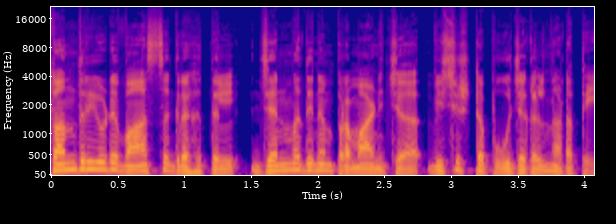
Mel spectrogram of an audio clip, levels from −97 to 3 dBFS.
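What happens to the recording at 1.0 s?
Nothing goes wrong at 1.0 s: the speech carries on intact there, with no dropout, click, distortion or other fault at that moment.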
